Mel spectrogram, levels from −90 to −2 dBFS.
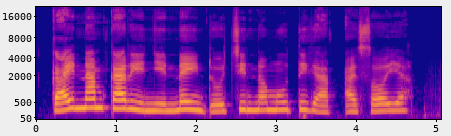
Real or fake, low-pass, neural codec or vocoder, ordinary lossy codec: real; none; none; none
